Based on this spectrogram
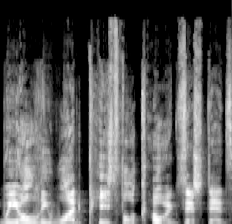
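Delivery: acted slow, sinister, threatening, menacing delivery. Quoting Remick's line from the episode: menacing Remick voice. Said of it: "he says it in a very menacing way".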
